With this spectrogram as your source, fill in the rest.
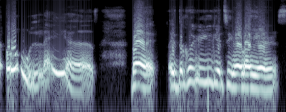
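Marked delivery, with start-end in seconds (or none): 0.1-1.5 very high, put-on cartoon donkey voice. A quick aside in the speaker's own donkey voice. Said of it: "in my donkey voice".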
